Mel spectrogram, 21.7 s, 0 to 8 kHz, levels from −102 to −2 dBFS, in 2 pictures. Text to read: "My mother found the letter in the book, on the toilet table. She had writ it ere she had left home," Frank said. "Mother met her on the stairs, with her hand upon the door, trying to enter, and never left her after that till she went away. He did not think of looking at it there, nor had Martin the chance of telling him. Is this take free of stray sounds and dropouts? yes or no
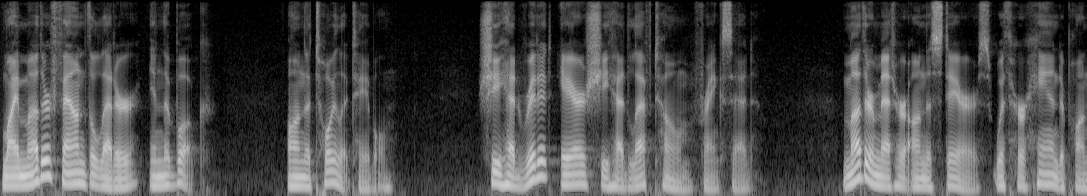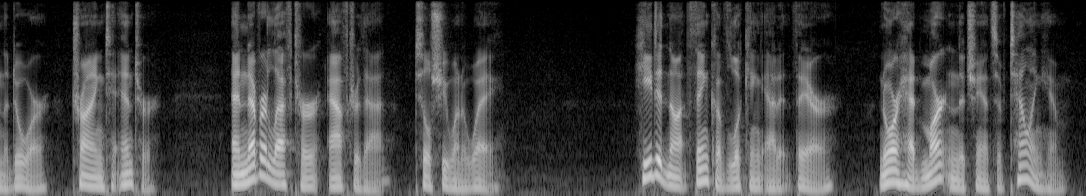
yes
